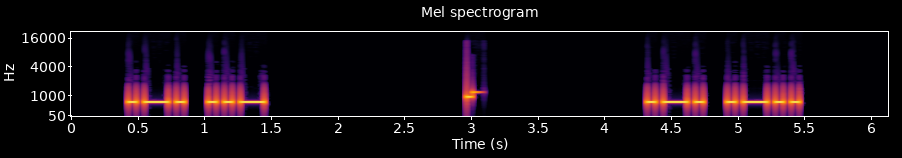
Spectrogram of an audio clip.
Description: Morse code, heard as a keyed tone, about 20 wpm, 700 Hz. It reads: R U R L
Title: Top Two Letter Combinations in Words 20wpm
